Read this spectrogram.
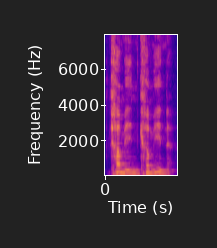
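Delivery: loud, impatient command; snapped. Acted. Witch ordering the hesitant witches in, loud and impatient. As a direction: snap them inside. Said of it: "snapped the Grand High Witch".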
